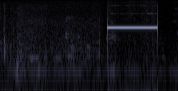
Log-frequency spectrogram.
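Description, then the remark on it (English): A single steady answering machine beep on a landscape architecture office's phone line, loud, holding one pure tone for about a second after a stretch of quiet, low background murmur. “And I'm sorry no one's in the office at this time to take your call, but if you leave the message at the beep, we'll return your call as soon as possible.”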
